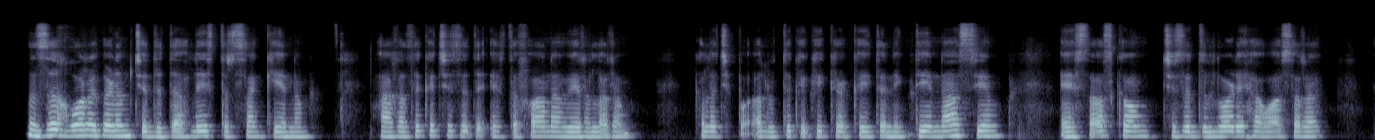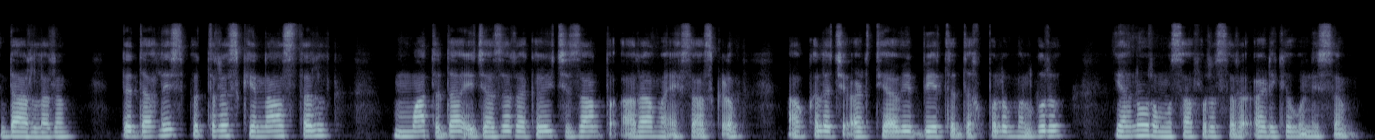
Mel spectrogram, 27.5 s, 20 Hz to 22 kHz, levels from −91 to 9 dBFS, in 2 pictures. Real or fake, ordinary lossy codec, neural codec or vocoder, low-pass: real; none; none; 10.8 kHz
